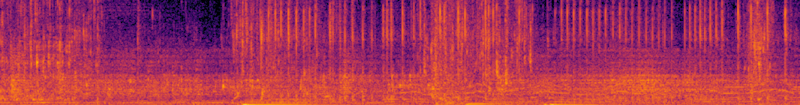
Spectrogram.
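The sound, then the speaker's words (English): Several people's footsteps squelch through wet, waterlogged soil, with a few wet sucking steps standing out over a steady outdoor wash of noise. No one speaks. “Some people walking on a very humid and full of water soil.”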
